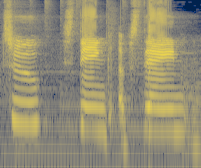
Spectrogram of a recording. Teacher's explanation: it's a plosive you know it comes out with a stop made with the tip of the tongue on the alveolar ridge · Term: voiceless alveolar stop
